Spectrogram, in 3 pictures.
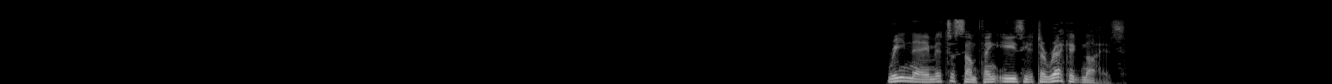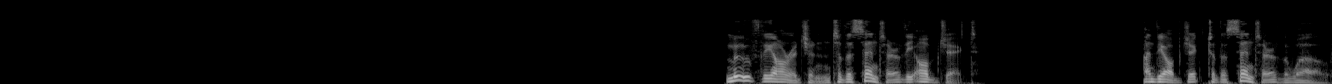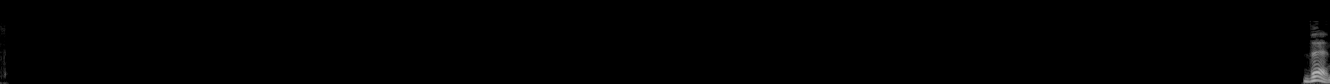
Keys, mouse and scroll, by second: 6.6-8.5 drag, 10.3-12.3 right drag, 20.8-22.7 drag, 27.5 alt+g, 29.9-35.4 middle drag, 35.4-37.2 drag.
